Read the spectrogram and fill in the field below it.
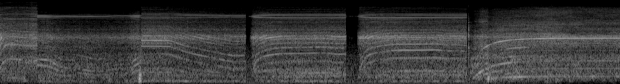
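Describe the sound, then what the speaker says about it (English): A power drill boring a small hole for mounting cleats on a PACKOUT conversion, a steady high whine with a few brief dips as the trigger is eased, close and loud. "Then I drilled a small hole"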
